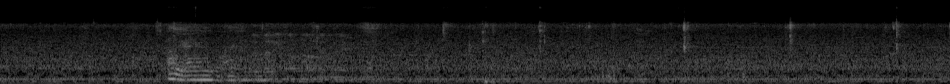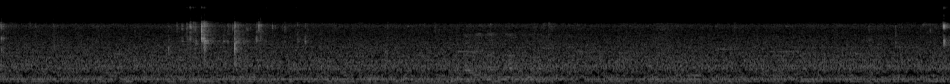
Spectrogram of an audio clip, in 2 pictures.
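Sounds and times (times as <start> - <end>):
chewing with wet mouth clicks: 4.4 - 7.1, 7.8 - 10.2, 11.1 - 12.7, 18.2 - 19.0.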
